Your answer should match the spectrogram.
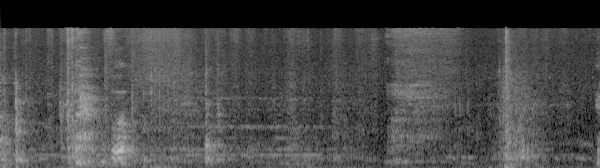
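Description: Wooden cabinet drawer on metal drawer slides being handled and pulled open: a few light knocks and rubs, with a short slide about four seconds in.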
